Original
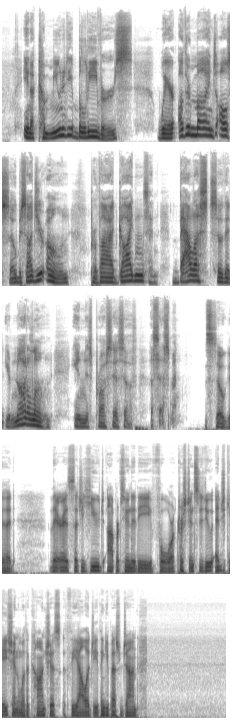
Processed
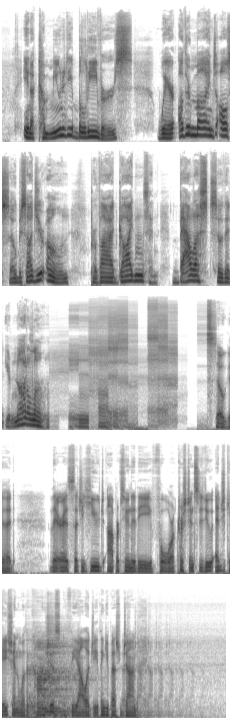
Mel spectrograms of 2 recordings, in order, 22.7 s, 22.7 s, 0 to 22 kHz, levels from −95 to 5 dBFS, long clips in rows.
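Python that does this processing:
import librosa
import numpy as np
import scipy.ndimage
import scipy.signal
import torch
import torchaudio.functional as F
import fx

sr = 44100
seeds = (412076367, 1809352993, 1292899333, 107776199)

y = fx.spec_steps(x, sr, hold_ms=200, at=(10.02, 13.22), fade=0.02)
y = fx.reverb_throw(y, sr, start_s=18.68, length_s=0.5, rt60_s=2.3, drr_db=-1.5)
y = fx.echo_throw(y, sr, start_s=20.42, length_s=0.41, ms=210, feedback_pct=65, wet_db=-16.0)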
